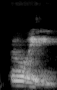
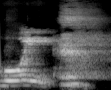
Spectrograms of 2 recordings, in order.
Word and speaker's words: Bui: Oh, no, I think it's a bit more Bui. Yeah, sorry, I say Bui for like, as in that's how I guess most people read it, but I think the pronunciation is like Bui. Not like Bui, which is dust.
